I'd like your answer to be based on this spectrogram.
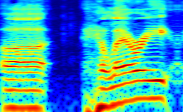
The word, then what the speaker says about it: Hilarie: Morgan's real-life wife, Jeffrey Dean Morgan's real-life wife, Hilarie, this is how you pronounce her name, H-I-L-A-R-I-E, Hilarie Burton, will play Lucille.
